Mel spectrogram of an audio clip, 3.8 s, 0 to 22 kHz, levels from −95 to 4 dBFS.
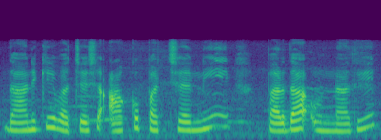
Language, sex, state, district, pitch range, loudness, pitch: Telugu, female, Telangana, Mahabubabad, 195-250 Hz, -17 LUFS, 210 Hz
